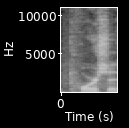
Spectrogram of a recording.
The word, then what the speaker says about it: Porsche: I gotta say Porsche now because that's the correct pronunciation. When I didn't have a Porsche, I would just say Porsche. It's the ghetto way that rolls off the tongue, just Porsche. It just sounds cooler.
